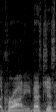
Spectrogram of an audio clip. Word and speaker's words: karate: this video with a disclaimer I know it's pronounced karate I am aware of this fact I am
